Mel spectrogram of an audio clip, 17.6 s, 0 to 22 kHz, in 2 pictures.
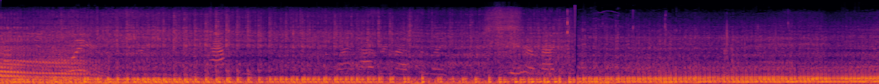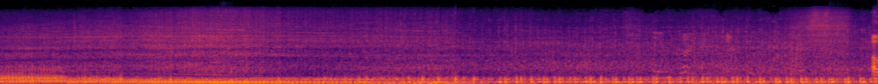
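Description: Ducati 1198 motorcycle with a Termignoni exhaust revs loudly and continuously nearby, its deep rumbling engine rising and falling in pitch, with voices talking over it.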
